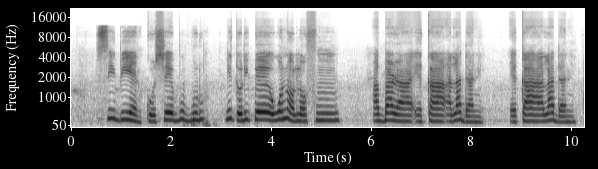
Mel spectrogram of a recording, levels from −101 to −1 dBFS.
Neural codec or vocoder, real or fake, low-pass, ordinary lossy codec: codec, 44.1 kHz, 7.8 kbps, Pupu-Codec; fake; 19.8 kHz; Opus, 24 kbps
